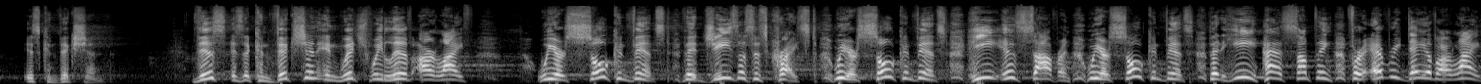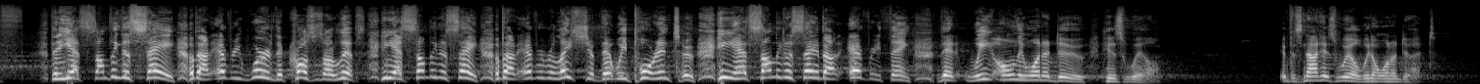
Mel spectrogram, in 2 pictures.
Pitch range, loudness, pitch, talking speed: 235-305 Hz, -15 LUFS, 280 Hz, 185 wpm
